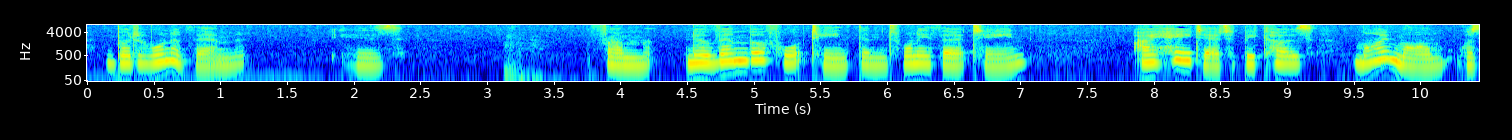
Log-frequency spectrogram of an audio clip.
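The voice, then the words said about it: Put-on British accent. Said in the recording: “in a British accent, and it may change as I go because my accent is already changing now, but I'm going to try to stick to being British”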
